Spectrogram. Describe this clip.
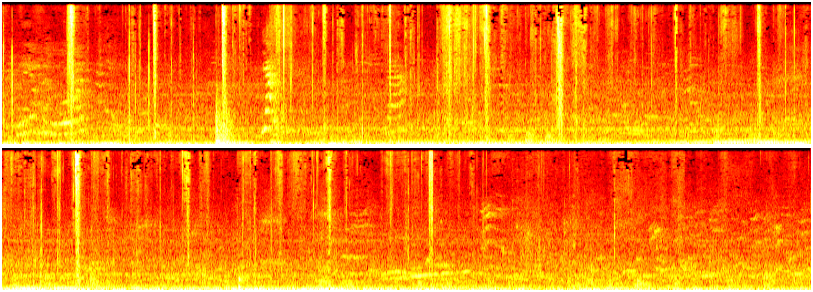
mySound Sint-Laurens Belgium Papier
Sounds from objects that are beloved to the participant pupils at the Sint-Laurens school, Sint-Kruis-Winkel, Belgium. The source of the sounds has to be guessed.
mySound, Papier, Belgium, Sint-Kruis-Winkel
